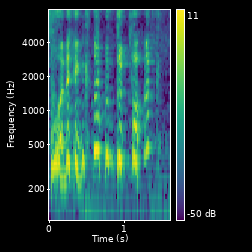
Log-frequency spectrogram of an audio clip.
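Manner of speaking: shocked laugh. Real, not acted. Shocked by child at window.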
